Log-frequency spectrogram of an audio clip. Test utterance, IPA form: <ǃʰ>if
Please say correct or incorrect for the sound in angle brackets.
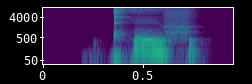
incorrect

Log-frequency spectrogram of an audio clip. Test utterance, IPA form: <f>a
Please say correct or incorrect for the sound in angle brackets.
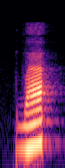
incorrect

